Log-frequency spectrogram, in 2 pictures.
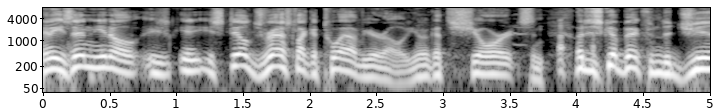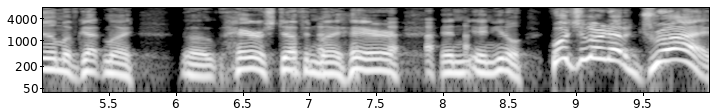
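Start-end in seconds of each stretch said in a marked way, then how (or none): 8.8-10.0 mock, very high, loud, snide, rude yell. Speaker retells a man in his way yelling at them, retelling a rude yell. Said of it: "he yells out something".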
